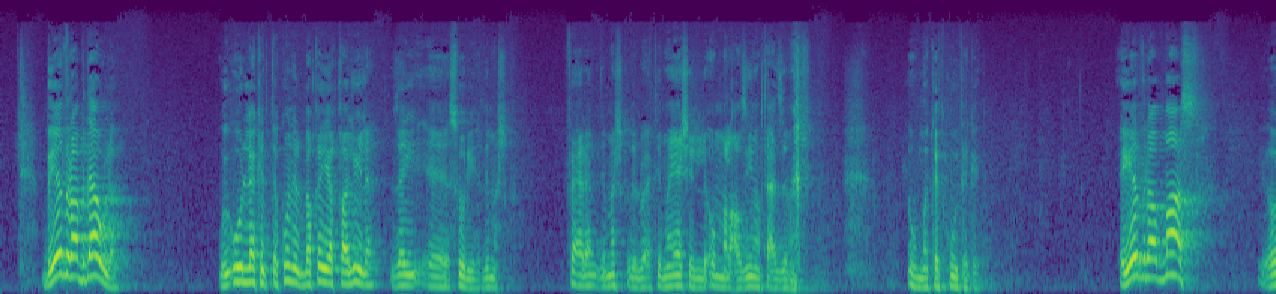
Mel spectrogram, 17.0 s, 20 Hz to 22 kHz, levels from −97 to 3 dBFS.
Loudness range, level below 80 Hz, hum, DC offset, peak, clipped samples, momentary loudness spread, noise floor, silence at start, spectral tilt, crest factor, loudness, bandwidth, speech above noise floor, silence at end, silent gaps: 9 LU; -70 dBFS; none; under 0.1%; -4 dBFS; under 0.1%; 17 LU; -60 dBFS; 0.25 s; -6 dB/octave; 16 dB; -18 LUFS; 15 kHz; 43 dB; 0 s; none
